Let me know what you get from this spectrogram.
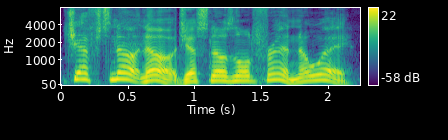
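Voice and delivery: high-pitched, delighted disbelief; real happy surprise. Real, not acted. Podcast host learns an old friend wrote in, real surprise. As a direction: exclaim high at an unexpected familiar name.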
